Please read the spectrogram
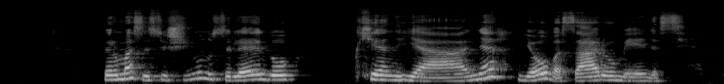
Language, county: Lithuanian, Marijampolė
